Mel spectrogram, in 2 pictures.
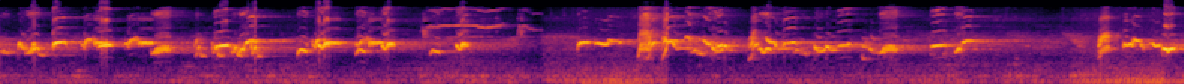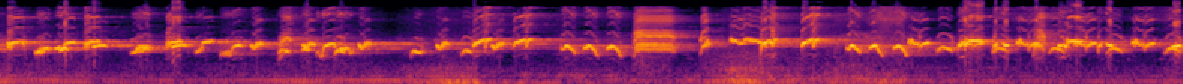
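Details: Yellow-vented bulbul singing gacor nggaruda style to attract wild sooty-headed bulbuls: busy bubbling warbles in rapid bursts, two short gaps, and a few harsh clicks mixed in.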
